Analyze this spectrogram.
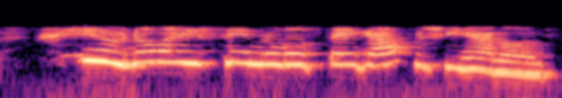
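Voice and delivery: high, put-on voice of a relieved mom; high-pitched mock relief; relieved Charlotte. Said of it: "Charlotte's like".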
